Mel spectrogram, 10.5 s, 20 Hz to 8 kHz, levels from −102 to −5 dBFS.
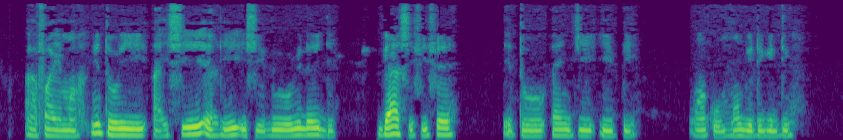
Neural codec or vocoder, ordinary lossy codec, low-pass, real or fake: none; MP3, 32 kbps; 7.2 kHz; real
